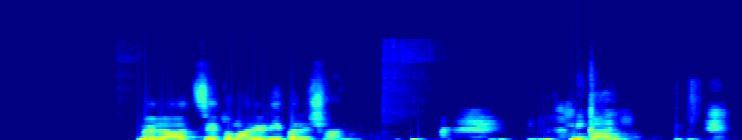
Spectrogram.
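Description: A young woman speaks with animation on a phone.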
